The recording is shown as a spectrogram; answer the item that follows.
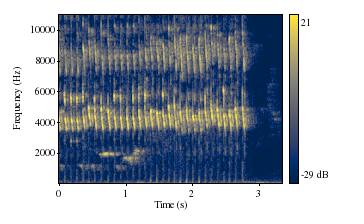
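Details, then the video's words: Ashy tailorbird (cililin) singing in full, lively voice: a rapid, sharp, high-pitched chattering series of short notes, about four per second, pouring out continuously for nearly three seconds before stopping abruptly. "cililin gacor suara tajam"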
